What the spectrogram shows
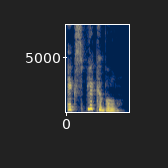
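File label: "explicable", English, British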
